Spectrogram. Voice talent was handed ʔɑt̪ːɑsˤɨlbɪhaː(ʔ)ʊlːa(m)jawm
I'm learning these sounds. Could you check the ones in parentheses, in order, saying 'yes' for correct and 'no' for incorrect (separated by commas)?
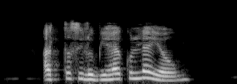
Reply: no, no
